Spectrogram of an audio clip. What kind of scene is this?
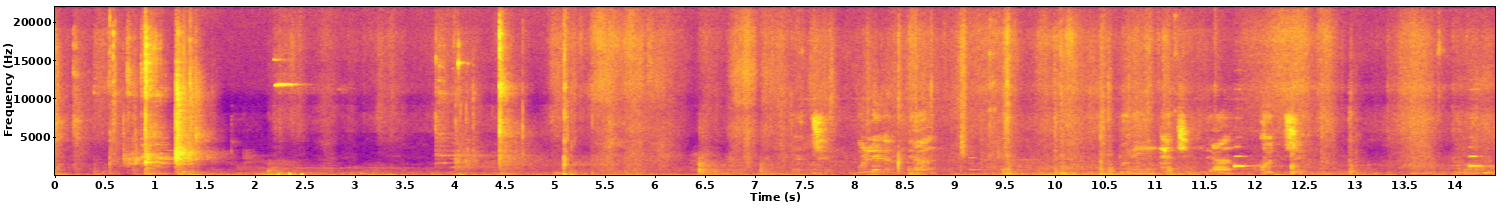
elevator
